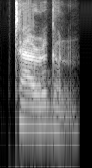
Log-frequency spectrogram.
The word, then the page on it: tarragon: Indian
